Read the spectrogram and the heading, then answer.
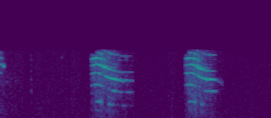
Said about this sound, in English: This cat here is bugging me to death.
